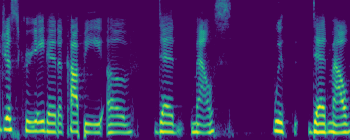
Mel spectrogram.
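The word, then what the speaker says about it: deadmau5: So it's not his name's Dead Mouse. You pronounce it Dead Mouse. Oh, the number 5. MAU 5 is a S. Yeah, it's pronounced mouse.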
